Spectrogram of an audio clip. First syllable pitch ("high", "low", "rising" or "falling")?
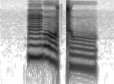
falling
